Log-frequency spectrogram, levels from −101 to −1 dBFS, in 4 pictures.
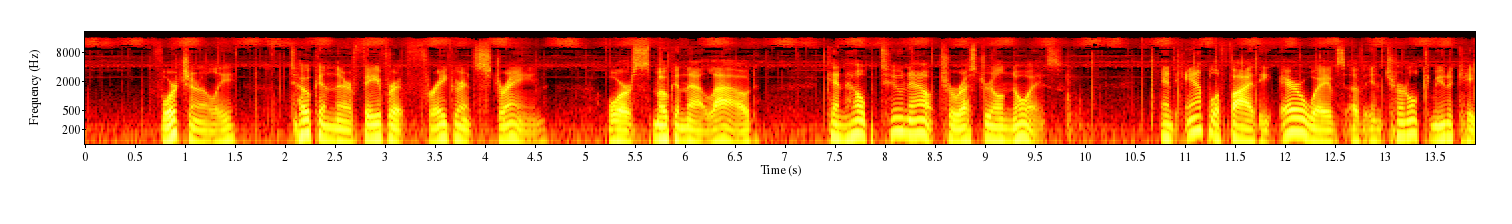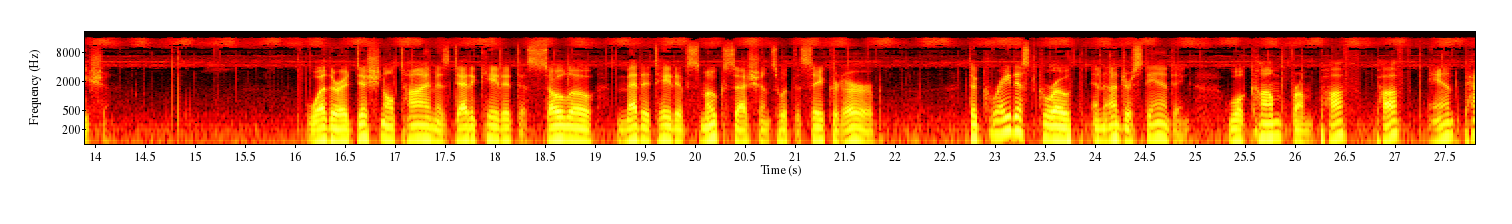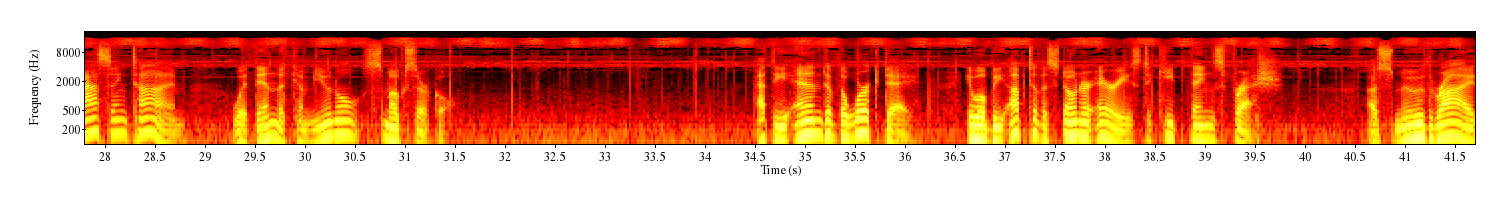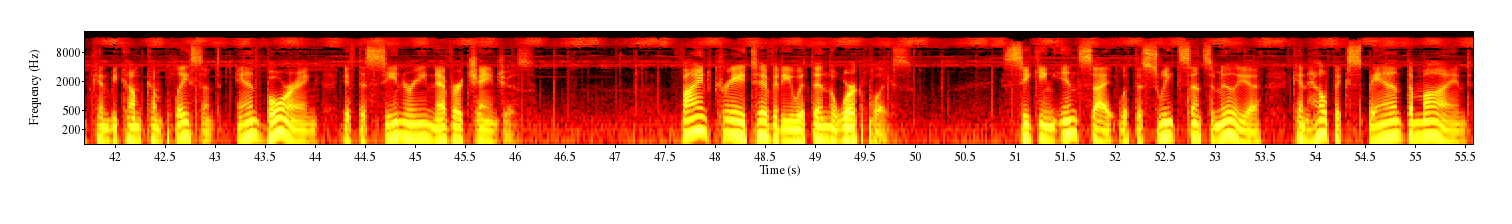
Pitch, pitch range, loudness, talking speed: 115 Hz, 105-135 Hz, -23 LUFS, 110 wpm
